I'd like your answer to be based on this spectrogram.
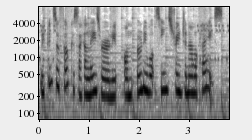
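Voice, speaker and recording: A woman plays a cheeky girl sidekick from a video game. Her voice is high and chirpy, informal, teasing and encouraging, with music playing behind it. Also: fast, darkish tone, natural voice. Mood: helpful, upbeat. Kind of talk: hobby voice acting of a video game.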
